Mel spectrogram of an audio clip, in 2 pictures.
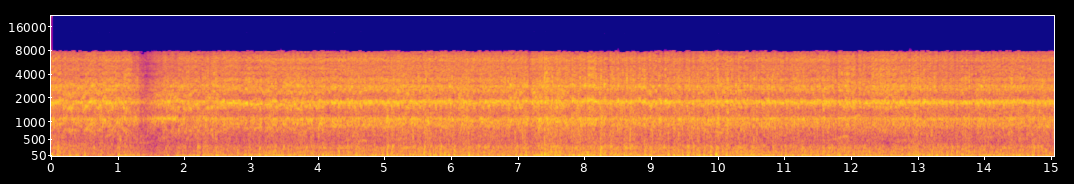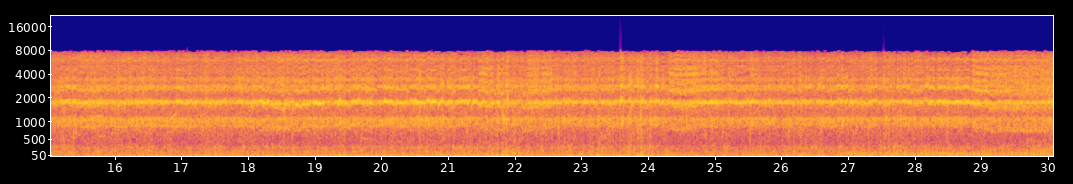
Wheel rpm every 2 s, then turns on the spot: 180, 180, 230, 240, 240, 230, 220, 230, 230, 230, 230, 220, 230, 240, 230.
none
